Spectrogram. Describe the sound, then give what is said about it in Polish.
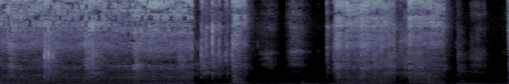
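Spray paint hisses from an aerosol can onto a model airplane as the first coat is applied: one long, steady burst of bright hiss, then several shorter spurts separated by brief quiet gaps. No one speaks. “Najpierw jedną warstwę.”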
